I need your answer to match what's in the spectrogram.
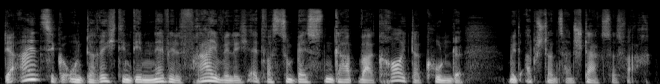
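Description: A man reading an audiobook as narrator, measured and expressive storytelling. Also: on the low side, breathy edge. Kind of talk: scripted narration.

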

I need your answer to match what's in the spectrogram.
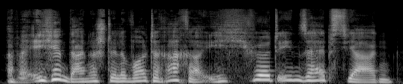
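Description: Brief: a man playing a sneering teen bully, sly and needling, raised pitch, gravelly. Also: big pitch swings, measured pace, a little mellow, full character voice. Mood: taunting. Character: spiteful scheming schoolboy, thin-lipped bully.

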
